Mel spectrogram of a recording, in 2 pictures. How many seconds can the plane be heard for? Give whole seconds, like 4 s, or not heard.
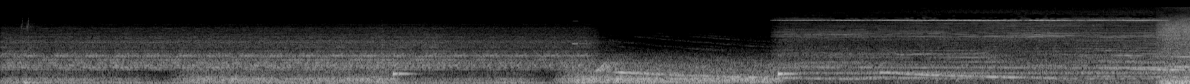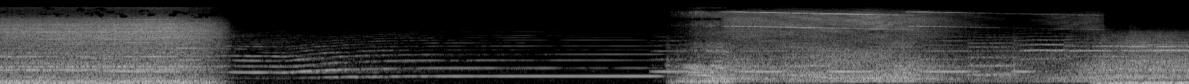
19 s.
